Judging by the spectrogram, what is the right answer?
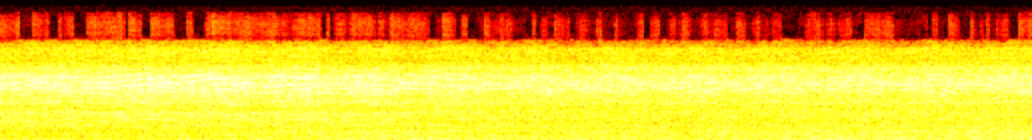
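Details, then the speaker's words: Candy washing machine overloaded with a big load, spin cycle: steady whirring spin wavering up and down in pitch every second or so, drum not hitting the side; badly out of balance, possible sud lock suspected. "At least it's not hitting the side of the drum, because you usually hear that. That's pretty out of balance now."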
